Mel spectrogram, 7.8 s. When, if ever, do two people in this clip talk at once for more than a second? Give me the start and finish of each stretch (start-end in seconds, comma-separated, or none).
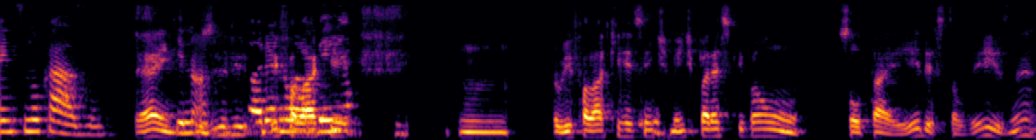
1.3-2.6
